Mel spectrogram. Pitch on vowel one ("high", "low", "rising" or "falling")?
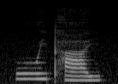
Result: high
